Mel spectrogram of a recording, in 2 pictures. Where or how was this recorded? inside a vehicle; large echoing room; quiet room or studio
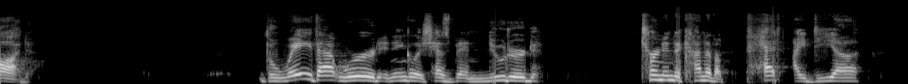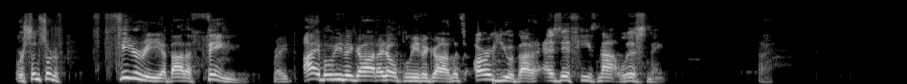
large echoing room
